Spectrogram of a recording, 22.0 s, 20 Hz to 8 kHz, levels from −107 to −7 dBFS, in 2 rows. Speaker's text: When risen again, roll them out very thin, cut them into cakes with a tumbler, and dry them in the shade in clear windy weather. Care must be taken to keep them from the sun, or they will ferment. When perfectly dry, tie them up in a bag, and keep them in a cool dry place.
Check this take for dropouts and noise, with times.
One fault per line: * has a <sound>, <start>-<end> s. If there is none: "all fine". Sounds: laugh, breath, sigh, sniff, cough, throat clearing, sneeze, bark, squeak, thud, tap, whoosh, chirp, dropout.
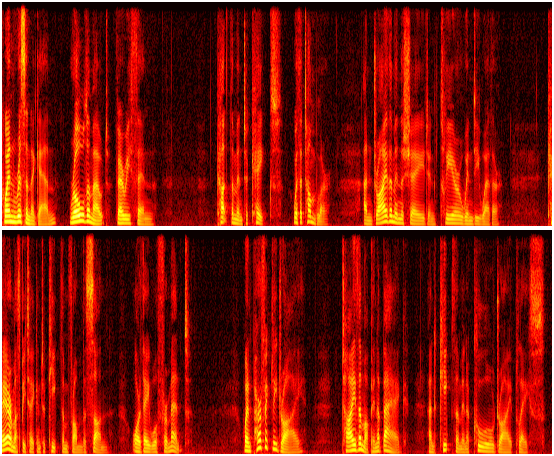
all fine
